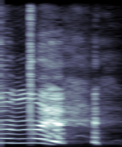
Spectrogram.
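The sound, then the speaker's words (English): A single vocal imitation of a growl: one short, voiced rumble that slides downward in pitch, followed by a brief breathy puff, with no other sounds around it. “And that growl thing I just did, guys, was a growl.”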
